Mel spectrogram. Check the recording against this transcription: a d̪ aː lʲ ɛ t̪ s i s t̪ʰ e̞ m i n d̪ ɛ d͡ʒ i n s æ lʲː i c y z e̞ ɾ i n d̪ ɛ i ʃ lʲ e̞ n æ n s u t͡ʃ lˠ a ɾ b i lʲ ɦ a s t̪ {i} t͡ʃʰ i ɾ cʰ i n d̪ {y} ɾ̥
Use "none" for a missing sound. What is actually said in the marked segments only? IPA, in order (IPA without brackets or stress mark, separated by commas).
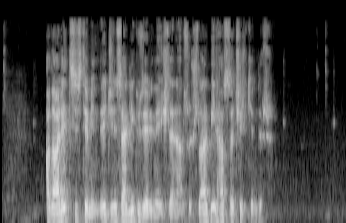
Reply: a, i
